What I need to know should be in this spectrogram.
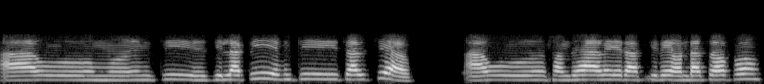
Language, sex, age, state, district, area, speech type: Odia, female, 60+, Odisha, Angul, rural, conversation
